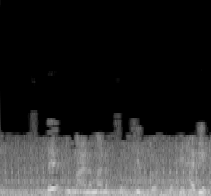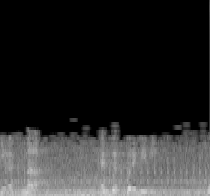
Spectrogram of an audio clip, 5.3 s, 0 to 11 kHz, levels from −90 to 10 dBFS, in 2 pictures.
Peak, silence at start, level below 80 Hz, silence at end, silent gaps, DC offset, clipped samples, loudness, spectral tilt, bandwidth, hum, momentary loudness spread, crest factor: -2 dBFS; 0 s; -34 dBFS; 0 s; none; under 0.1%; under 0.1%; -18 LUFS; -12.5 dB/octave; 4.5 kHz; none; 9 LU; 14 dB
